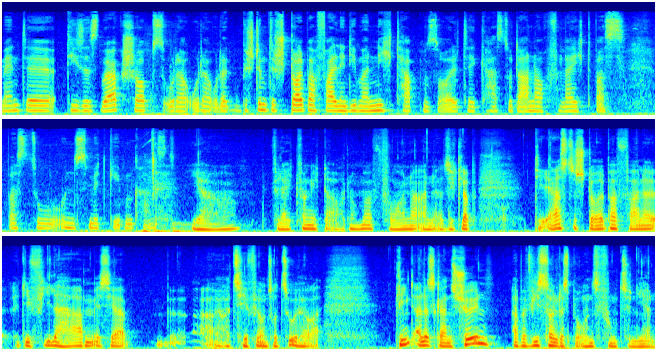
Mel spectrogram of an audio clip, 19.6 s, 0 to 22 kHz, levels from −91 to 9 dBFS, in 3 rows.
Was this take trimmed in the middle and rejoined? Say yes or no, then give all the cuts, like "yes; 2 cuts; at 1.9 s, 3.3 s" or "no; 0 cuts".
yes; 2 cuts; at 2.1 s, 9.1 s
